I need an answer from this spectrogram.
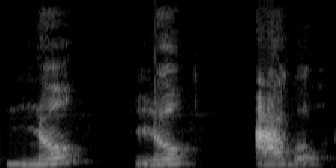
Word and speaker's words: hago: Then you would say, no lo hago. Remember that the H is silent.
